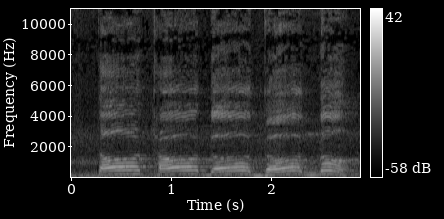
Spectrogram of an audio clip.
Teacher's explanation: તમારી જીભ તમારા દાંતને અડે છે અને પછી આ ધ્વનિ ઉચ્ચારાય છે એટલે એને દંત્ય વ્યંજન કહે છે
